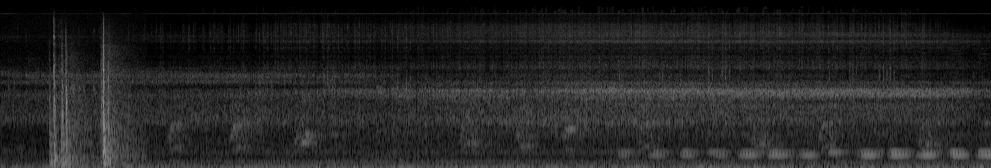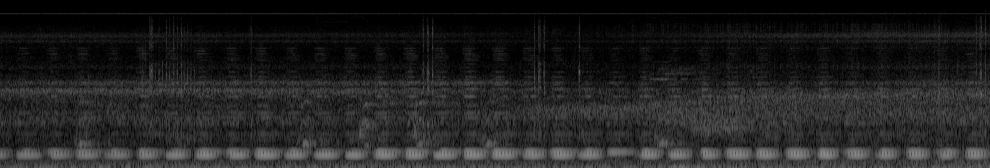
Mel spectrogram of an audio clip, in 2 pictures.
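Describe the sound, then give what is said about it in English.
A latch clunks sharply, then a big wooden door swings open slowly and close by, its hinges groaning in a long, steady, rhythmic creak that pulses for many seconds. “Big wooden door, opening and closing, close up. Opening.”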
